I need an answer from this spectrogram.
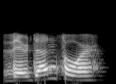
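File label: i killed enemy, professional female; vo; Counter Strike Model Pack; CS:GO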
